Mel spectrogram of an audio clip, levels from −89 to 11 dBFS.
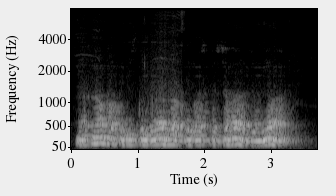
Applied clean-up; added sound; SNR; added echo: neural separator model SepFormer DNS4.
